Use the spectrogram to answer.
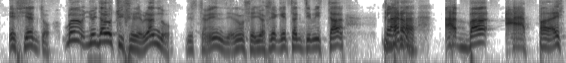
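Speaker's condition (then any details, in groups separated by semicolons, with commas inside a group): Down syndrome; congenital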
